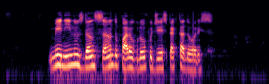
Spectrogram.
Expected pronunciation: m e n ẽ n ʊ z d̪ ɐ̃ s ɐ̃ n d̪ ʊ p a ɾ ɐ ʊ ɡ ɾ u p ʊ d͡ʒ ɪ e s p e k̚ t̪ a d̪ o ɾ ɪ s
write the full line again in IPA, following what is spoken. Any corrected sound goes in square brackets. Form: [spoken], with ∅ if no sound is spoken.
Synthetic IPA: m e n [ĩ] n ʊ z d̪ ɐ̃ s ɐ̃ n d̪ ʊ p a ɾ ɐ ʊ ɡ ɾ u p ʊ d͡ʒ ɪ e s p e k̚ t̪ a d̪ o ɾ ɪ s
